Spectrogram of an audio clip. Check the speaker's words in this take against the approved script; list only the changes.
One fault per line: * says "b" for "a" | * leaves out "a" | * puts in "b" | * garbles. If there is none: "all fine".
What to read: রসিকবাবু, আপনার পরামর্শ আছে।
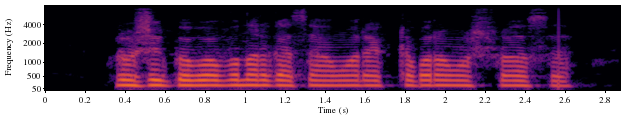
* puts in "কাছে আমার একটা"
